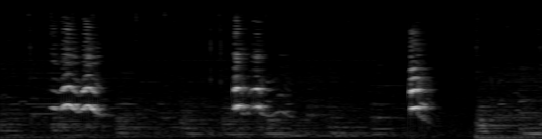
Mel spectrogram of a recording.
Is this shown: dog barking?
yes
